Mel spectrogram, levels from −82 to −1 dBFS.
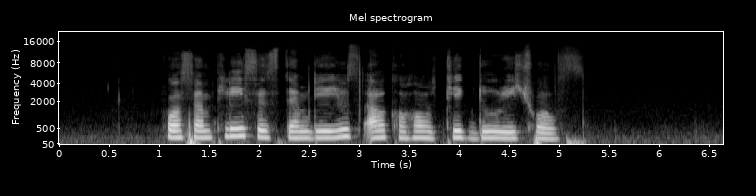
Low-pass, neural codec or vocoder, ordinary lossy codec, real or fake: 14.4 kHz; codec, 44.1 kHz, 7.8 kbps, Pupu-Codec; none; fake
